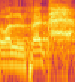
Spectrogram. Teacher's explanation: সম্মানিত দর্শক, আমরা যদি এই আয়াতের সঙ্গে দ্বিতীয় আয়াত মিলিয়ে পড়ি তাহলে এখানে ওয়াল ফাতহু পড়বো, আর যদি ওয়াকফ করি তাহলে ওয়াল ফাতহ, হায়ের উপর ওয়াকফ করতে হবে, কিন্তু হাটা পরিপূর্ণ বোঝা যাইতেই হবে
